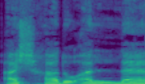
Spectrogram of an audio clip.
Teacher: sukunlik nun harfini Lga o'zgartirib g'innasiz o'qiymiz. G'unnasiz idg'om degan qoida.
